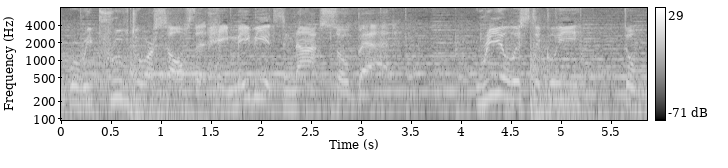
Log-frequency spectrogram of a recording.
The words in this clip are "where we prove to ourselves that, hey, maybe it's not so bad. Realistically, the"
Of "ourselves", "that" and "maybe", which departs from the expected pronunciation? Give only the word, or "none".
none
